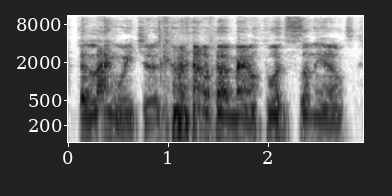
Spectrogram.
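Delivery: amused. Real, not acted. Telling viewers about a friend's hilarious swearing, amused and laughing. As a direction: tell it loudly through laughter.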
